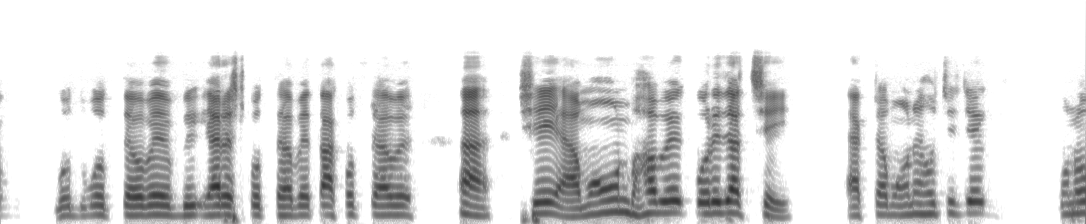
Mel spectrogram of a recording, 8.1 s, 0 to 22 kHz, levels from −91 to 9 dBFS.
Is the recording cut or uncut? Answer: uncut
